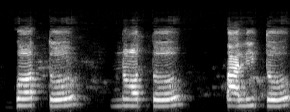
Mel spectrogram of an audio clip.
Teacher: এখানে অ এর উচ্চারণটা ও হয়ে যাবে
